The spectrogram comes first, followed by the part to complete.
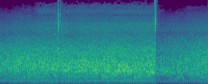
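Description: Road vehicle going by, its tyre and engine noise swelling and then cutting off suddenly about three seconds in.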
